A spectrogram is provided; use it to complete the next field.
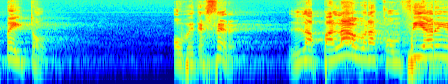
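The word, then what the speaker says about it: πείθω: La palabra obedecer en el griego es peito. Así se pronuncia, peito.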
